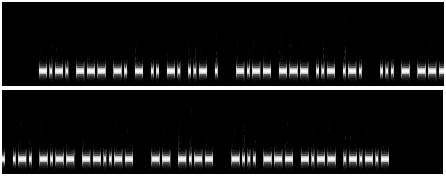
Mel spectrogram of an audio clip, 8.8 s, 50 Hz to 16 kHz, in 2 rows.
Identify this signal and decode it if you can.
Morse code, heard as a keyed tone, about 46 wpm, 700 Hz. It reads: CONTINUE YOUR STORY, MY BOY.
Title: Sentences from Top 1000 Words - Review Part 6 - 45wpm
